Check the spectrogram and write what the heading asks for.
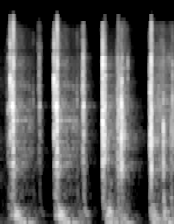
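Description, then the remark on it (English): Four crisp seatbelt buckle clicks snap shut one after another in a car as children are buckled in, evenly spaced about half a second apart, each a quick double-edged metallic latch sound, clear with no voices. “So only move when you hear the click that says they're buckled in.”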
